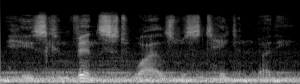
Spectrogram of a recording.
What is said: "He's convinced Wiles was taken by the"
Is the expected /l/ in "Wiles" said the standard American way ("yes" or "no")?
yes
